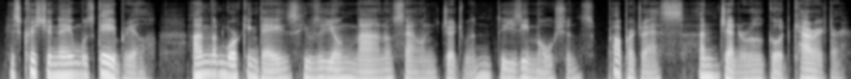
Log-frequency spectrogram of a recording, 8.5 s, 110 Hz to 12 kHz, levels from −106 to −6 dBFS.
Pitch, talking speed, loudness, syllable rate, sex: 105 Hz, 175 wpm, -22 LUFS, 4.6 syllables/s, male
